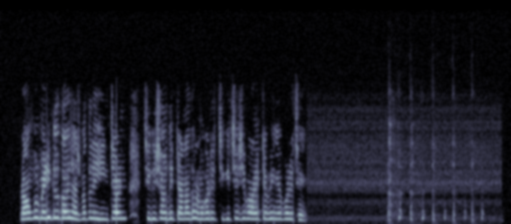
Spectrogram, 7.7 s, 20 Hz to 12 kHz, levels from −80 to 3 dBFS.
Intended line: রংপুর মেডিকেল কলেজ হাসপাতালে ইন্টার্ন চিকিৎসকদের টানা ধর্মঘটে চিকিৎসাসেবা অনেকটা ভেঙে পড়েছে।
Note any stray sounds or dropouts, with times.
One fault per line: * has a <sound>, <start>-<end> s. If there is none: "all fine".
* has a cough, 5.8-7.4 s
